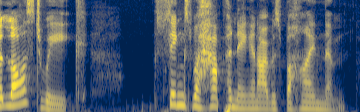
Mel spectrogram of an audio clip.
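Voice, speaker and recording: An animated tone at a fairly quick pace in a British accent, on a very clean recording with a silent background. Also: woman. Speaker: podcast host. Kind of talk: casual monologue. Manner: soft-spoken.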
